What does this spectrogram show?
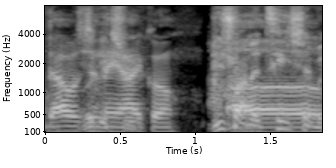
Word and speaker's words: Jhené Aiko: Jhené Aiko. Jhené Aiko. That was Jhené Aiko.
